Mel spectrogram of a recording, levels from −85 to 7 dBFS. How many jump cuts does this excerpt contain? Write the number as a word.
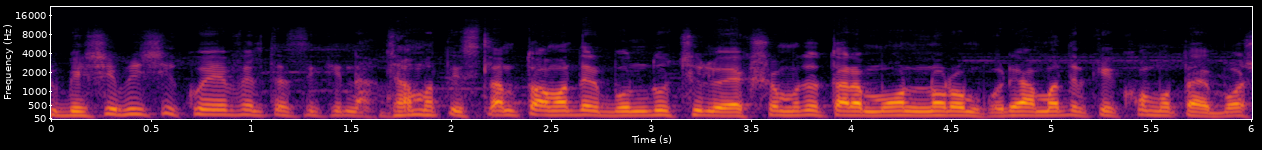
one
